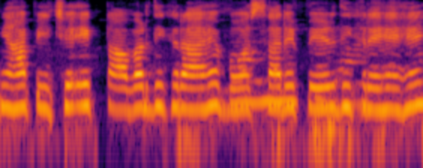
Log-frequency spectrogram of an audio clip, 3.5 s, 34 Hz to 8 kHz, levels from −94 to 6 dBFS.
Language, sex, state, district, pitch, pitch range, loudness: Hindi, female, Chhattisgarh, Rajnandgaon, 245 Hz, 230-250 Hz, -17 LUFS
